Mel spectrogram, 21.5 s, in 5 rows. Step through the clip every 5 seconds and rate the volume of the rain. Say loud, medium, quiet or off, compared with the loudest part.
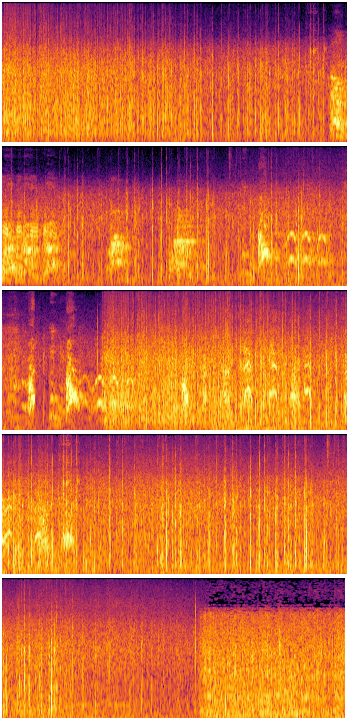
medium, medium, loud, loud, loud.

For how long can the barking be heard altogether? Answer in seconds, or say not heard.
10 s.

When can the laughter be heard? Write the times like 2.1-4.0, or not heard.
4.2-5.0.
